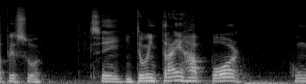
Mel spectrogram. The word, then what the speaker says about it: rapport: aprende lá em 2004 um termo que chama rapport é um terror francês Raptor chama escreve rapport com dois pesos e tem mundo que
